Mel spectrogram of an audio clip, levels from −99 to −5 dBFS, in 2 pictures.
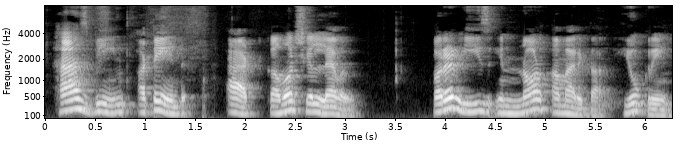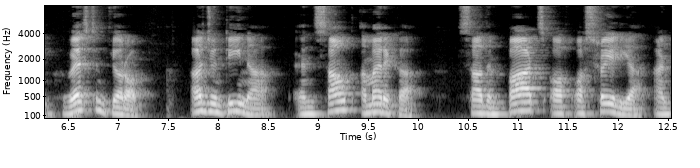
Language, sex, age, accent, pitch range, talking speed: English, male, 30-49, Indian, 115-165 Hz, 105 wpm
